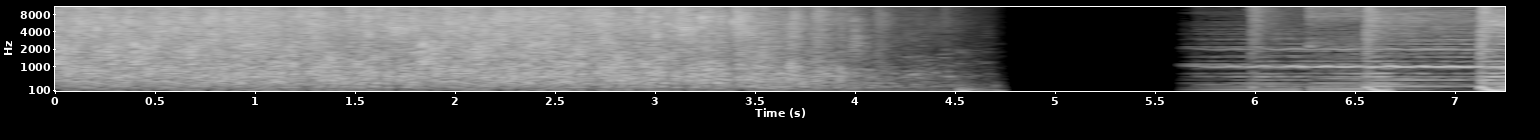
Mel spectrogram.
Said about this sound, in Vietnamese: Xin đạo tràng chúng ta dâng cao một tràng pháo tay.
